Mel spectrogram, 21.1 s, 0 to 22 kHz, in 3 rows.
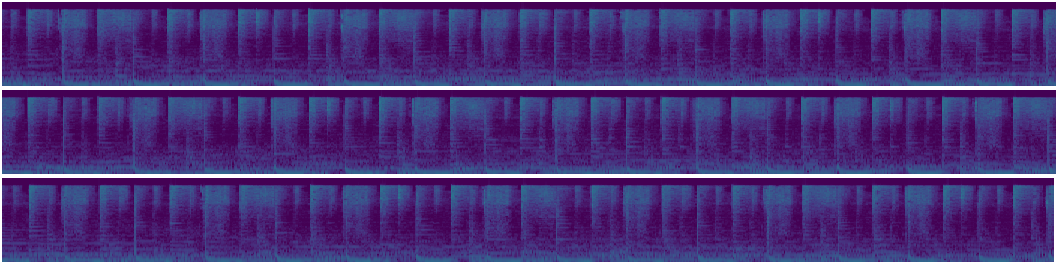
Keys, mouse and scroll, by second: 2.2 click, 2.8 shift+a, 8.0 click, 11.9 click, 13.2 ctrl+middle click, 14.7 click, 15.5 click, 19.3 click.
